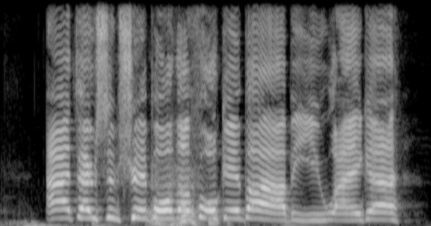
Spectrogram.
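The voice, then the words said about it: Put-on Australian accent. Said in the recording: “Aussie accent. Can you do an Aussie accent?”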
